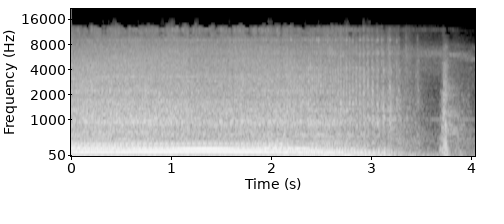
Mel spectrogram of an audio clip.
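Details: 1981 Chevy LUV pickup after rewiring, spark present but no fuel yet, fuel poured in to try a start: catches and runs about three seconds with an even, steady firing beat, then winds down; fires and runs cleanly.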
